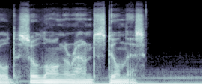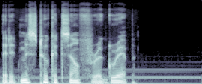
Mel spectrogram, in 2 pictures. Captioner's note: soft voice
